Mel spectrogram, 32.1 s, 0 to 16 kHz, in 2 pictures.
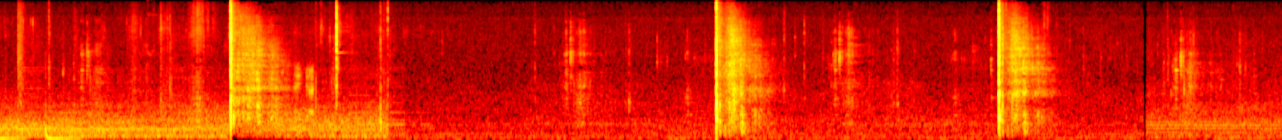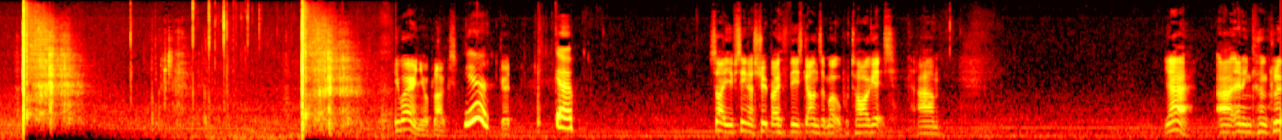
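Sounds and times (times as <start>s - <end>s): shotgun shots with echo: 2.9s - 3.7s, 9.0s - 9.8s, 12.5s - 13.2s, 16.3s - 17.2s, 19.8s - 20.6s.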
